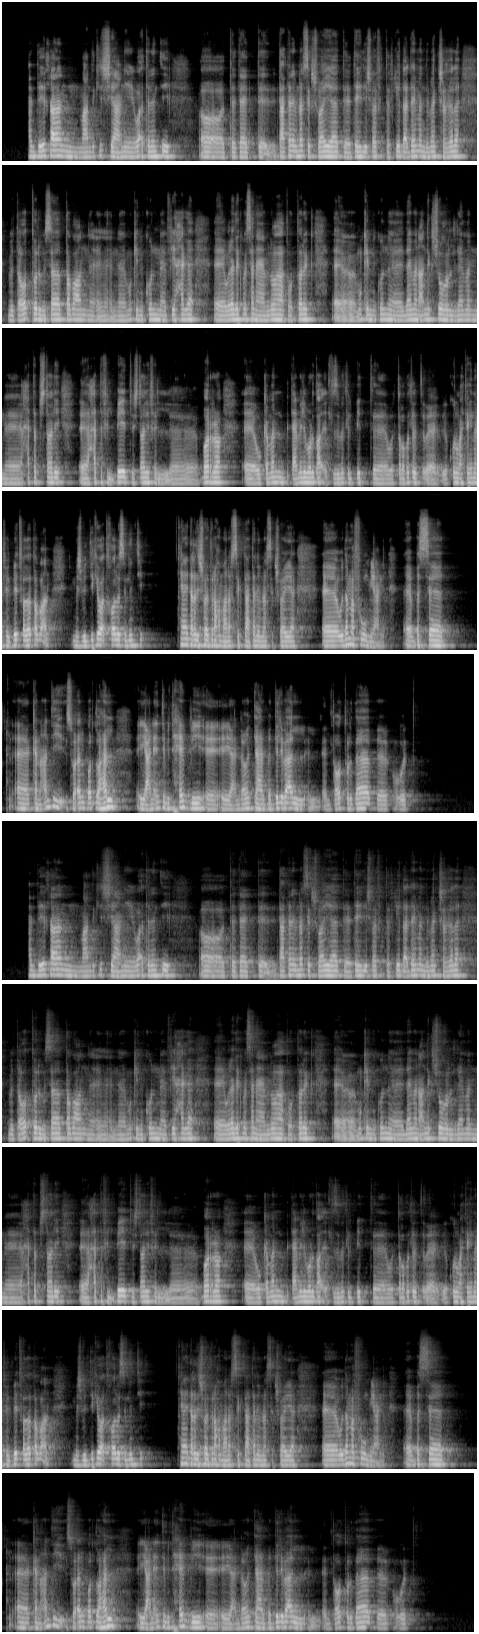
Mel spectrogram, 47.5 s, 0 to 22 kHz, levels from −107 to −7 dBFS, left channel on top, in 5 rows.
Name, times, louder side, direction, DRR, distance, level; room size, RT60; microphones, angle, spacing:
voice 1, 0.5-3.3 3.9-31.3 32.1-37.4 38.1-46.2, left 3 dB, 70° left, 13 dB, 0.8 m, -34 dB
27.5 x 12.5 x 9.6 m, 0.90 s
head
